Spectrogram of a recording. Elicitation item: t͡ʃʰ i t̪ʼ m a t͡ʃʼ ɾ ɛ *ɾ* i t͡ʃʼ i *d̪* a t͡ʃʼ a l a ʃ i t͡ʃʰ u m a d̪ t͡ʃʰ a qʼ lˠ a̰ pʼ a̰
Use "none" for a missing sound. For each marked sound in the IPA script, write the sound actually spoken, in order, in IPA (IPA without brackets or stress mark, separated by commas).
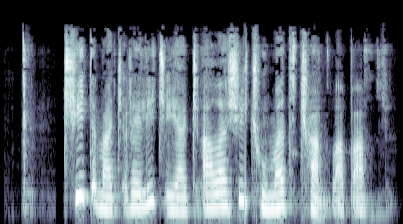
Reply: l, none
